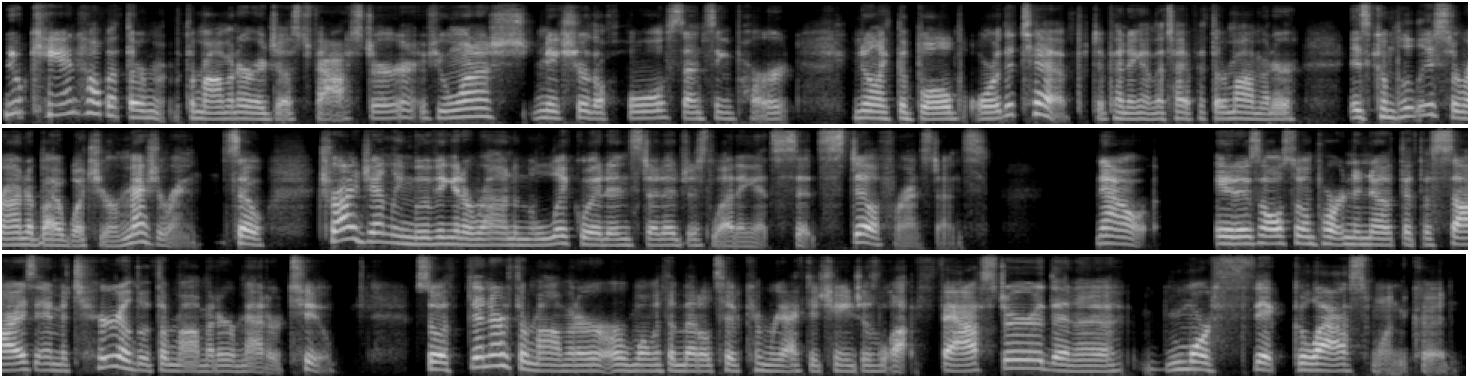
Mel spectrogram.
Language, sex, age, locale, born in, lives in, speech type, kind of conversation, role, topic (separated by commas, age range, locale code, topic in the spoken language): English, female, 18-19, en-US, United States, United States, read, expert-assistant, expert, How does a thermometer measure temperature?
